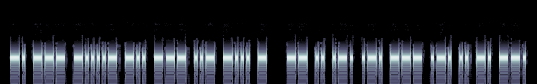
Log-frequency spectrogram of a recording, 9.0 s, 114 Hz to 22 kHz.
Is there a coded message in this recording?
Yes: Morse code from 0.2 to 8.8 s, heard as a keyed tone, about 25 wpm, 600 Hz. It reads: NO-DOUBT MIRRORING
